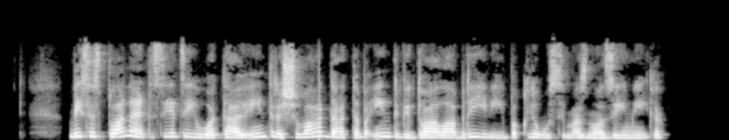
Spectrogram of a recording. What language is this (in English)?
Latvian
